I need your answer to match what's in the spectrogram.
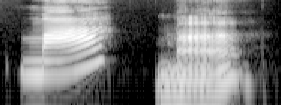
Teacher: Second tone is going up.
